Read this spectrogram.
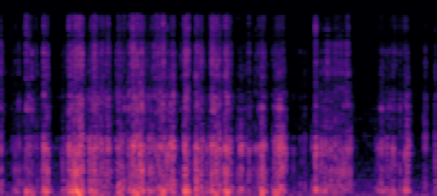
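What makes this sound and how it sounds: Fingertips and nails strum and scratch across the teal-tipped plastic pins of a small black plastic paddle hairbrush. The result is a continuous run of quick, dry plucking and scratchy rasps with a low body and bright edges. Brief quiet gaps break up the sound.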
